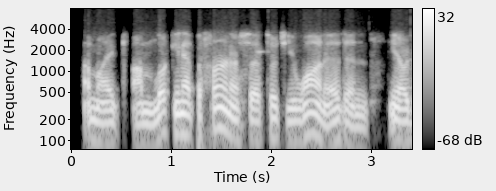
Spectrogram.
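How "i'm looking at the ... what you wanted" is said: ordinary talk, nothing marked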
